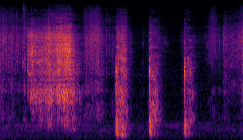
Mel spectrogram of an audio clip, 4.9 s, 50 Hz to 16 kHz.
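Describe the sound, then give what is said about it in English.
A long, breathy nose blow into a tissue, followed by three short, sharp coughs spaced evenly apart, with no talking, done as a step before collecting a test sample. “Then take a tissue and I'd like you to blow your nose and cough 3 times.”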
